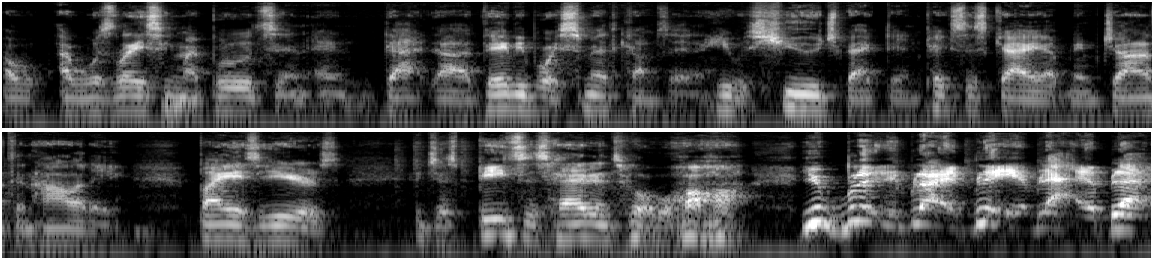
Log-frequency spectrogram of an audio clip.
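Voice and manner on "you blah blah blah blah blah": put-on nonsense babbling in a high-pitched British accent. Retell the incomprehensible talk as he beat a guy's head into a wall, in Davey Boy Smith's British accent. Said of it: "in that British accent".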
